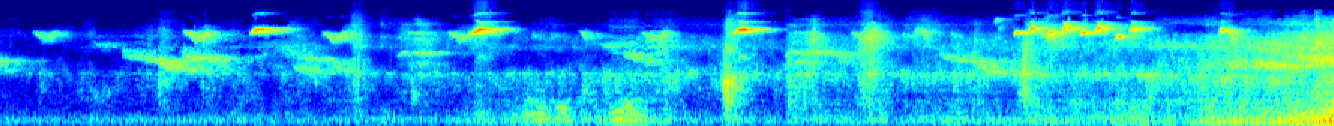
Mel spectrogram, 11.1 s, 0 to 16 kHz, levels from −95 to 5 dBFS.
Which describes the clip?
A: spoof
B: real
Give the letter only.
A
